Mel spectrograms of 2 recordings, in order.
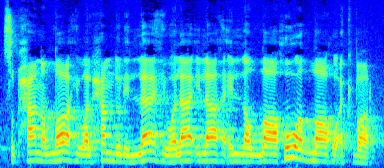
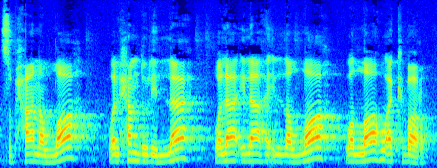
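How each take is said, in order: First: The phrases are run together without pauses. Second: Each phrase is separated by a pause. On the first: "wenn es jemand eilig hat und verbinden möchte" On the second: "man kann sagen"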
